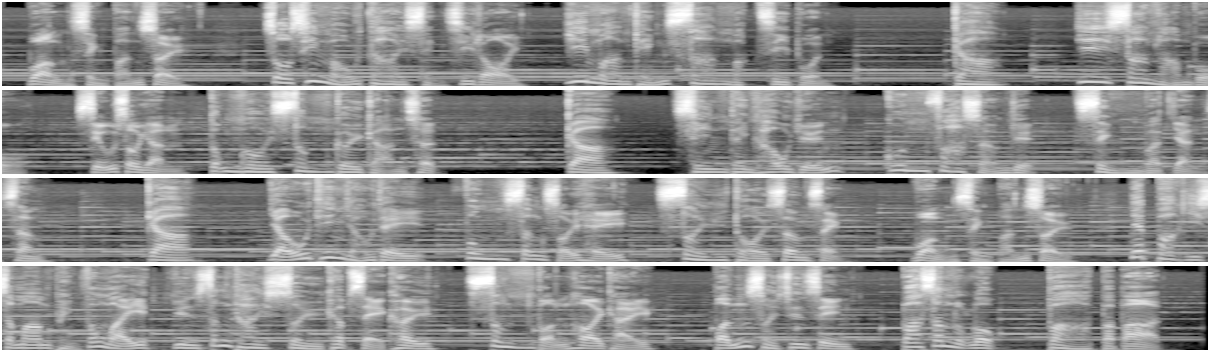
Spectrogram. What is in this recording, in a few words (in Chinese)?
男粤 广告 地产; 粤语; 弘诚品墅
